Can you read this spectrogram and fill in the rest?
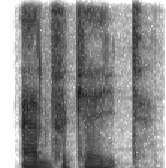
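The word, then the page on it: advocate: verb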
